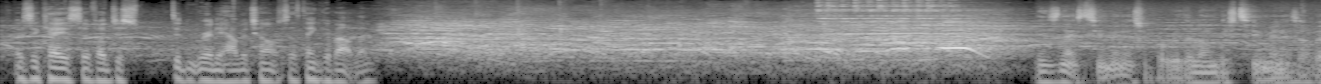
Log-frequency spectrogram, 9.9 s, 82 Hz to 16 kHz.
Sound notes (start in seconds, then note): 6.1 bell rings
